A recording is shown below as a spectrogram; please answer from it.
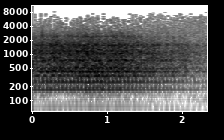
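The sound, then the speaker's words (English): A car engine hums steadily as the car is driven, a low, even drone that eases slightly toward the end. “Now, in another car, Max is driving Paul Cromwell to an appointment with his attorney.”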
